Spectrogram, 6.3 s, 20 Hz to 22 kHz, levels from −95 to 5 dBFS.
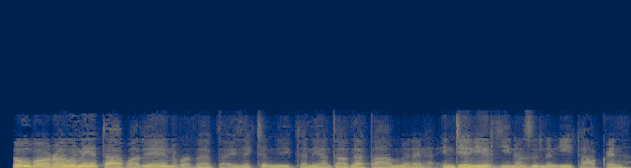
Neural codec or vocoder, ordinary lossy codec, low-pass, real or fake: codec, 16 kHz, 0.5 kbps, X-Codec, HuBERT features, trained on balanced general audio; AAC, 24 kbps; 7.2 kHz; fake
